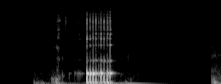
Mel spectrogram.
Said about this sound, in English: And which is why I'm burping at 11:30 in the morning.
